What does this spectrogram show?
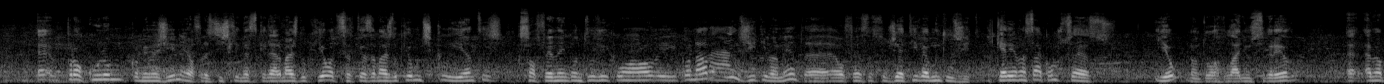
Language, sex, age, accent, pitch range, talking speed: Portuguese, male, 50-69, Portuguese, 160-195 Hz, 245 wpm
